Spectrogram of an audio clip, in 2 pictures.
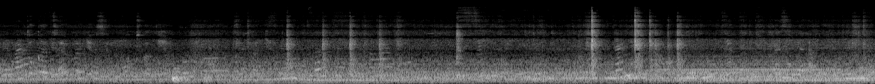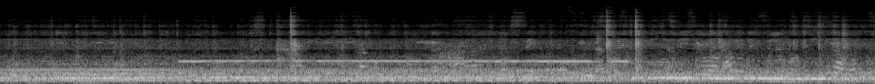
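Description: The bus body rattles and clicks over the road.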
